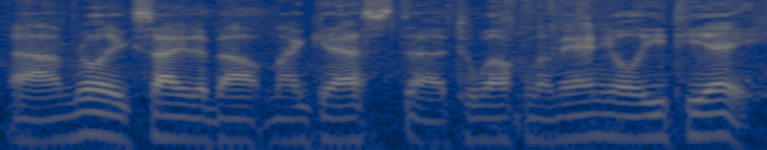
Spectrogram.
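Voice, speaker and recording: A male talk show host with a low-pitched voice opens warmly and keeps things upbeat and affirming. He leans on fillers as he talks. A faint noise sits under the recording. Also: steady tone, a little fast. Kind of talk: casual interview chat.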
